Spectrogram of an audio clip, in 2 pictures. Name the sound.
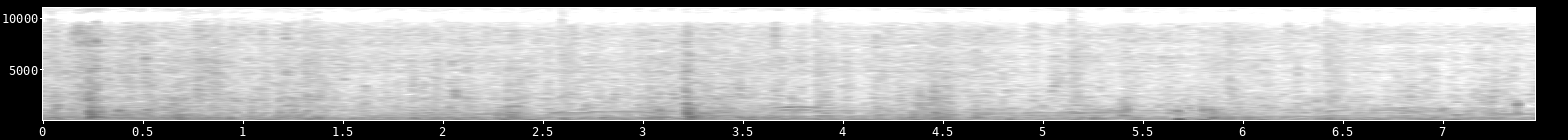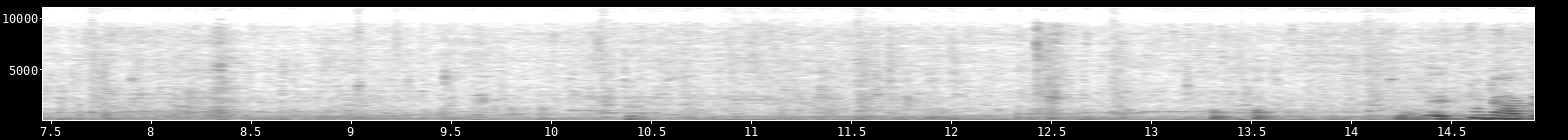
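stirring crab curry in a frying pan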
